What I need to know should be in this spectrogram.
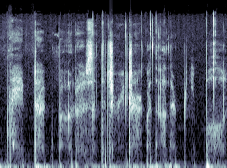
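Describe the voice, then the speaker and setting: A moderately paced whisper with noticeable noise in the background. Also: woman. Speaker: YouTuber. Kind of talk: ASMR whisper ramble. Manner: whispered, casual.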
